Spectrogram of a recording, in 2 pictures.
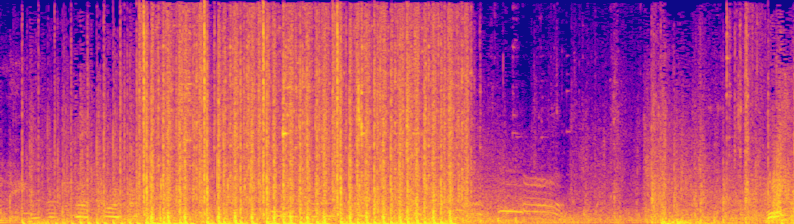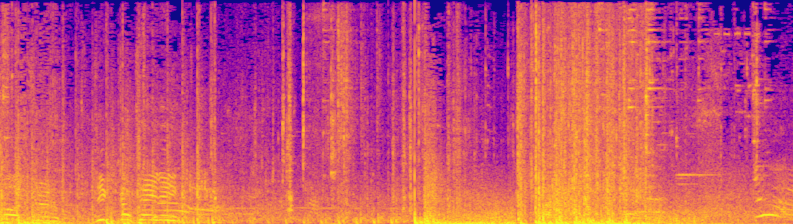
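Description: A machine gun fires in rapid, loud bursts.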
